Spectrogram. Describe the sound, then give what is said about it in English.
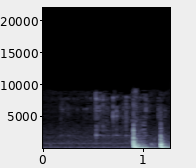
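Two sharp clinks of drinking glasses in a toast ring out a fraction of a second apart, after a few faint lighter taps, with no talking; the raised glass holds Four Roses bourbon. “Trisha, to you, I raise my glass.”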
